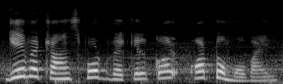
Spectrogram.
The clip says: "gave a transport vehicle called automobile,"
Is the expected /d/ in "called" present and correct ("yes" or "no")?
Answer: no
